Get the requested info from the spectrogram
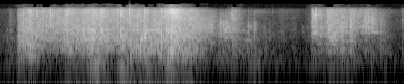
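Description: A sheet of sublimation cover paper rustling and crinkling as it is handled: one long rustle, then a shorter one near the end.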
